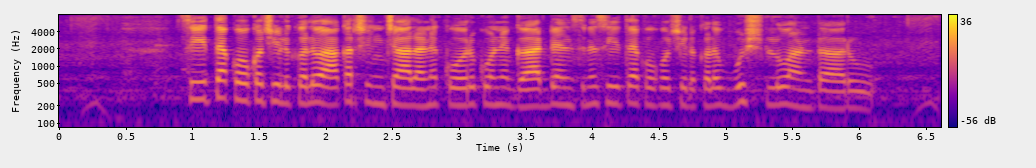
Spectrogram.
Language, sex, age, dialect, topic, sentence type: Telugu, female, 18-24, Central/Coastal, agriculture, statement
